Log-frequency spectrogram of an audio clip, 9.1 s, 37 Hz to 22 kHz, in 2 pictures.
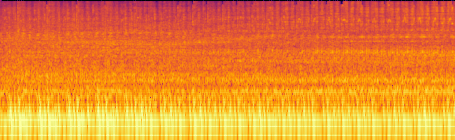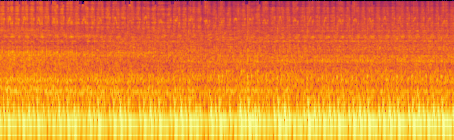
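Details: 1995 Harley-Davidson FXSTSB Evo V-twin at idle: lumpy beat with an uneven, loose knock about three times a second; strange noise, cause not pinned down.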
